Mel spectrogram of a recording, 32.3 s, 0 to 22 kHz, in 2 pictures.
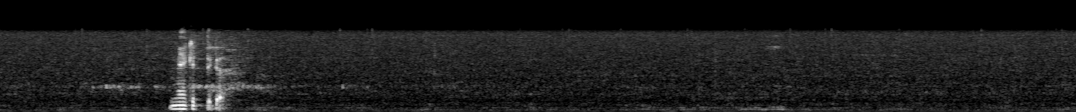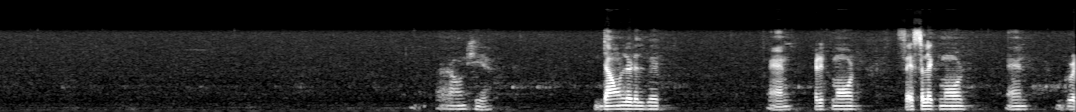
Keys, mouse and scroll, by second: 0.1 Tab, 0.4-1.1 scroll down 4, 1.1 click, 2.1 click, 3.0 click, 3.7-5.5 drag, 6.5 ctrl+z, 7.3 click, 8.4 click, 9.3 click, 10.4 ctrl+z, 11.2-12.5 drag, 13.5-15.0 drag, 15.0 Tab, 15.4-15.8 scroll up 1, 15.8 drag, 16.6 click, 17.6-20.4 drag, 22.0-22.6 drag, 22.6-23.4 scroll up 1, 23.4 click, 25.0-26.7 drag, 27.3 Tab, 27.9 click, 28.4 click, 29.4 click, 30.8 click, 31.8-32.2 drag.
